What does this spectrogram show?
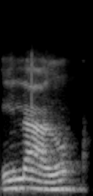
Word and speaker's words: helado: En el caso aquí de helado, la H no hace sonido consonántico, a pesar que pueda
